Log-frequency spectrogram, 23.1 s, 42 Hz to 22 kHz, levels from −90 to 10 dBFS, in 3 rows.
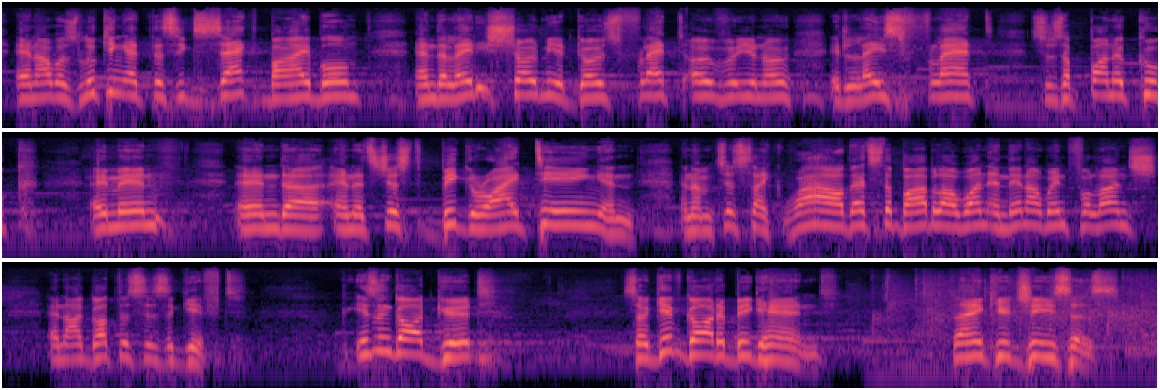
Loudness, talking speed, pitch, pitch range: -24 LUFS, 185 wpm, 205 Hz, 185-220 Hz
